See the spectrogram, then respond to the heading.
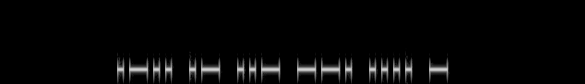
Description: Morse code, heard as a keyed tone, about 20 wpm, 700 Hz. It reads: LAUGHT
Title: Build A Word - 3 Letters At A Time - 8-Letter Words - 20wpm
